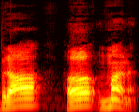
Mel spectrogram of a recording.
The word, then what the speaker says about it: ब्राह्मण: तो देखो दोस्तों, ये शब्द लिखा है ब्राह्मण। शब्द क्या है? ब्राह्मण है, ब्राह्मण, ब्राह्मण नहीं है। क्योंकि ब्राह्मण में देखो ब र आ की मात्रा ब्राह्मण, और ये है ब्राह्मण।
